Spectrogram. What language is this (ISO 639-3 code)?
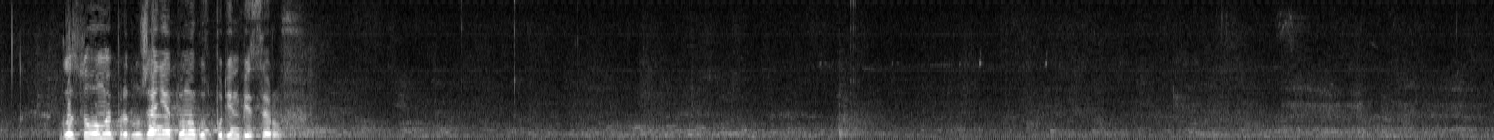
bul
